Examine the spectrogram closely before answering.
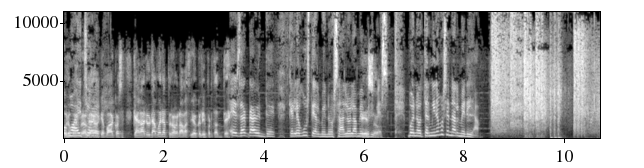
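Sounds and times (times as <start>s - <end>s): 
speech: 0.0s - 8.6s
gunfire sound effect: 8.6s - 10.7s.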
